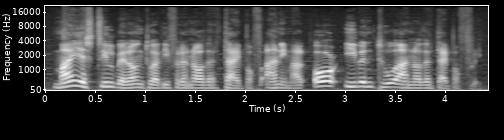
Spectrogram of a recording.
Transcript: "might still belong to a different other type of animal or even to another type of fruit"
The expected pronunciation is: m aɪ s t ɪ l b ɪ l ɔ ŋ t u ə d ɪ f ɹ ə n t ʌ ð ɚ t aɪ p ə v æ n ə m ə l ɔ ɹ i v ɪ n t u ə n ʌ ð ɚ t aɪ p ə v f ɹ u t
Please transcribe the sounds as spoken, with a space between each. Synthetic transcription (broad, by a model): m aɪ s t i l b ɪ l ɔ ŋ t u ə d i f ɹ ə n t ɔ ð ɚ t aɪ p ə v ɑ n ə m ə l ɔ ɹ i b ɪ n t u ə n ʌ ð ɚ t aɪ p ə f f ɹ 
